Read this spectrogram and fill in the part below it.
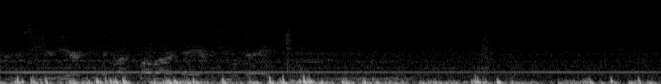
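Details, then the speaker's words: Kool-Flo SFC2-300B 12-inch high-velocity 3-blade fan on low speed, new and breaking in: steady mid-pitched motor hum over soft blade thumping; a faint bearing noise is also present, owner hopes oil reaching the bearings will cure it. "Definitely like that hum. Something that the drum fan over there don't have at all."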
